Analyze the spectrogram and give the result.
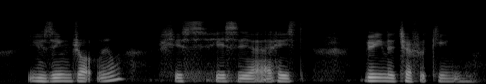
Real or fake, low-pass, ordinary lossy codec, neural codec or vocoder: fake; none; none; codec, 16 kHz, 1 kbps, FunCodec, trained on Chinese and English, 50 frames a second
